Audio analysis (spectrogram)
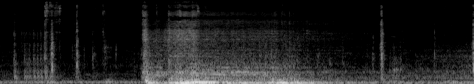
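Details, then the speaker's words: Chevy V8 swapped into Range Rover Classic, IMPCO 300A mixer and vaporizer, HEI ignition, coated headers, already warm, no choke; short crank, catches, deep heavy even idle like a lower Rover V8 — normal start; slight water pump pulley misalignment vibration suspected. "Sound wise, it's pretty close to the Rover. It just lower tones, runs heavier. It's like an obese Rover. Pretty quiet actually under the bonnet and under the hood."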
